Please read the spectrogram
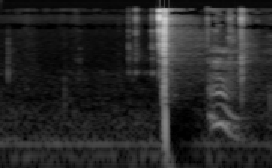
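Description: A Bostitch manual staple gun fires once, a single sharp snap about a second and a half in, driving a staple through upholstery fabric.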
